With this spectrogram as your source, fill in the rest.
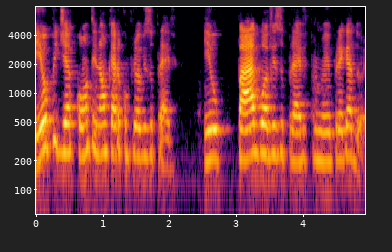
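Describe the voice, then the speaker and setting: Her pitch sits fairly high, and she keeps a fairly quick pace. The woman has a plain, everyday voice. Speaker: teacher. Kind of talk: lecture. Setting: classroom, streamed online.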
